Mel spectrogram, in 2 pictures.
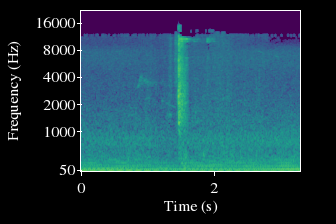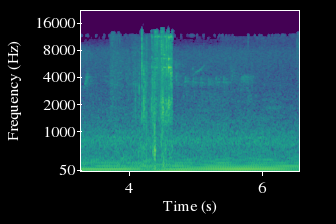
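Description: Long-handled bolt cutters cutting a padlock on a wooden shed door: one sharp snap about a second and a half in, then a brief scrape and a second sharp click a few seconds later, over a steady low drone.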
